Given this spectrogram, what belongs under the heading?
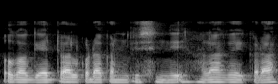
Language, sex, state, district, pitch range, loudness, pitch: Telugu, male, Andhra Pradesh, Sri Satya Sai, 105-110 Hz, -18 LUFS, 110 Hz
